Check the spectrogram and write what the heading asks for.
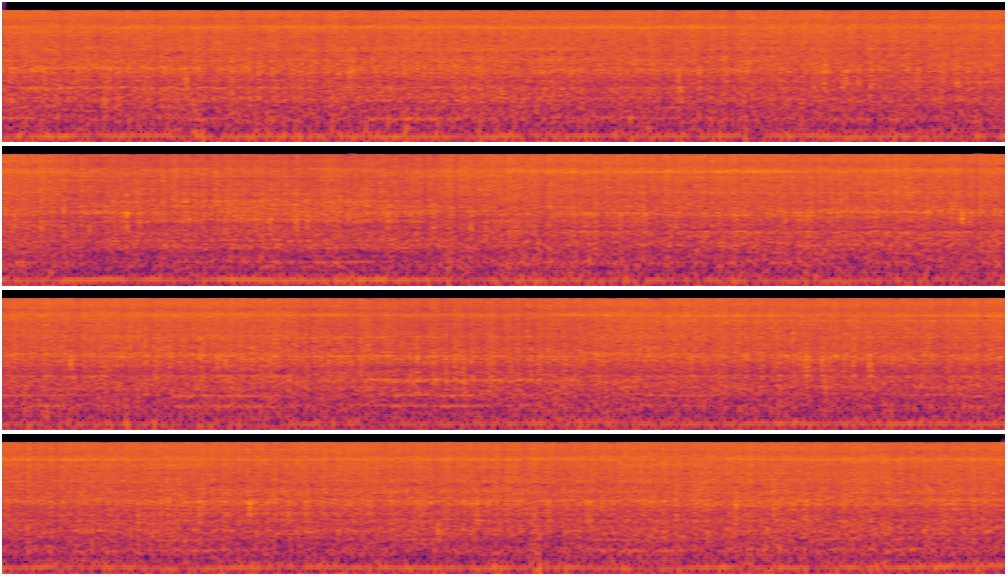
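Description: Homemade corn mill driven by a recycled blender motor, running steadily while its spinning metal paddle smashes dried corn kernels against a strainer screen. It makes a loud, even whirring noise with a steady low hum under it.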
